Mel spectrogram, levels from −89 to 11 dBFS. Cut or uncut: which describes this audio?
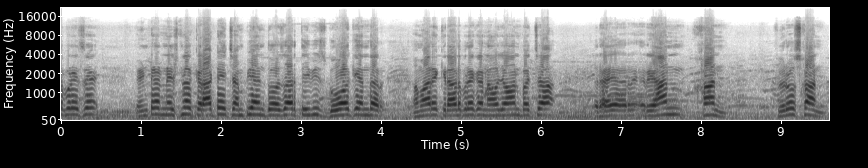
uncut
